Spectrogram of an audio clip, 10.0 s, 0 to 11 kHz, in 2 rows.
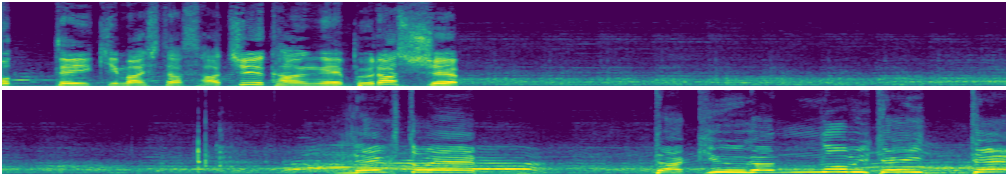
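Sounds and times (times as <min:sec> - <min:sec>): ballpark crowd ambience: 0:00.0 - 0:10.0
faint music: 0:00.0 - 0:10.0.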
